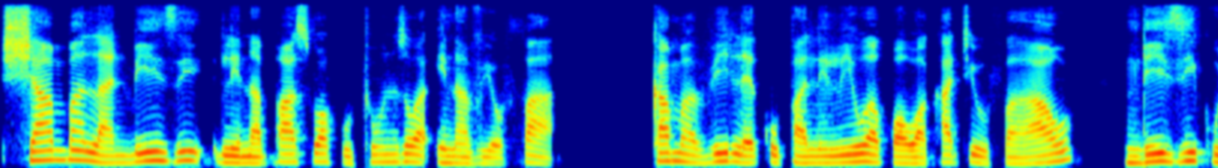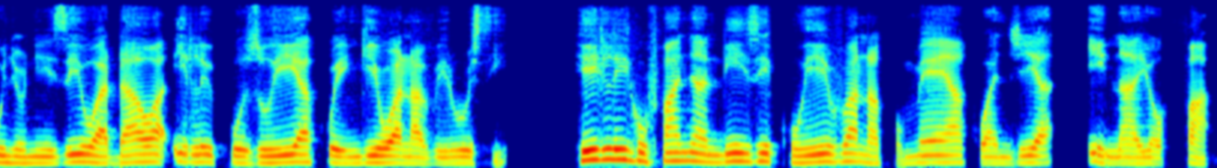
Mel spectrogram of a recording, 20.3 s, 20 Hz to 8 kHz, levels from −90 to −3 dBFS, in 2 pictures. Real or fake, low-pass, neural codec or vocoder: fake; 7.2 kHz; codec, 16 kHz, 1 kbps, X-Codec, HuBERT features, trained on LibriSpeech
